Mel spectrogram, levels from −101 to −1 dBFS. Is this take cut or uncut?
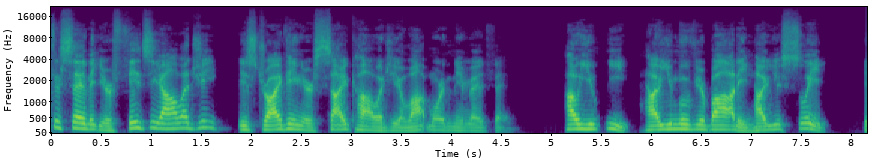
uncut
